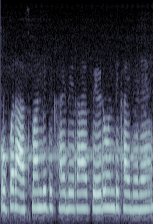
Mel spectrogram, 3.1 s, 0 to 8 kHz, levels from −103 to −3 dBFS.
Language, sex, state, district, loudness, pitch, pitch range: Hindi, female, Uttar Pradesh, Deoria, -24 LUFS, 210 Hz, 210-225 Hz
